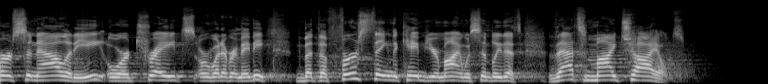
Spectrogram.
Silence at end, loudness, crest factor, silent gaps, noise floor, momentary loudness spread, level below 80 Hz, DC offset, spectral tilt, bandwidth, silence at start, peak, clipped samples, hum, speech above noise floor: 0.85 s; -17 LUFS; 16 dB; none; -71 dBFS; 5 LU; -72 dBFS; under 0.1%; -4 dB/octave; 15 kHz; 0 s; 0 dBFS; under 0.1%; none; 54 dB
